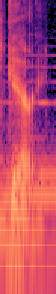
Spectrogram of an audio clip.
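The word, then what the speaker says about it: Gari: Uh, G A R I, pronounced Gary.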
